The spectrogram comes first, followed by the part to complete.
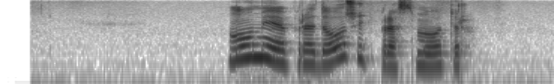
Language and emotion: Russian, neutral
